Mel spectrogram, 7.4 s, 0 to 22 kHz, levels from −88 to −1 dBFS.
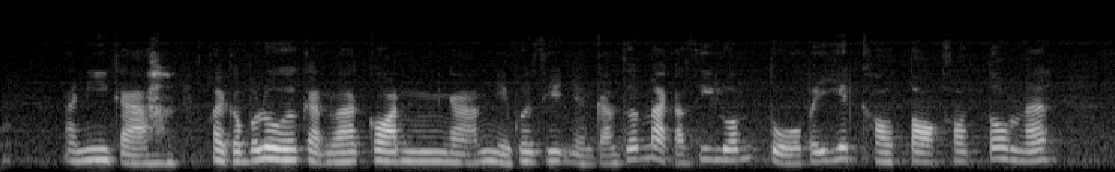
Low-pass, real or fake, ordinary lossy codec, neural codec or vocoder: none; real; none; none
